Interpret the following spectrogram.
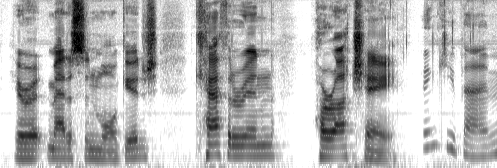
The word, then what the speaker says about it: Parache: everyone's favorite co-worker here at madison mortgage catherine parache thank you ben how is my pronunciation it's perfect you're lying okay but but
